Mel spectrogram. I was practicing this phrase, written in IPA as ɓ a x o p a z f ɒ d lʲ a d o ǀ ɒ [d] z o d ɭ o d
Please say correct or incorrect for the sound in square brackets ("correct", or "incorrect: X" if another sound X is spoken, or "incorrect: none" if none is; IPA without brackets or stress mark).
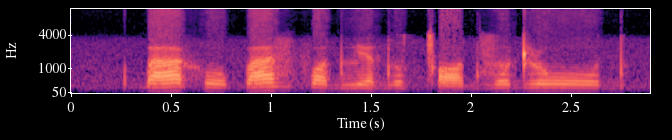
correct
